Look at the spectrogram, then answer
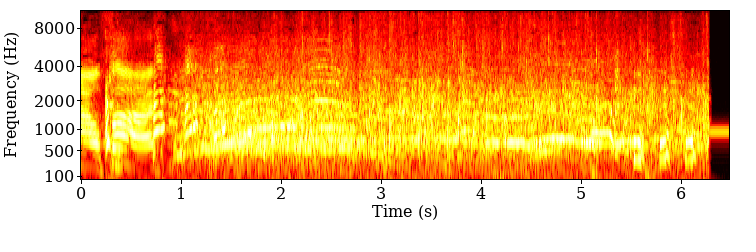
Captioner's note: audience cheering and applauding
